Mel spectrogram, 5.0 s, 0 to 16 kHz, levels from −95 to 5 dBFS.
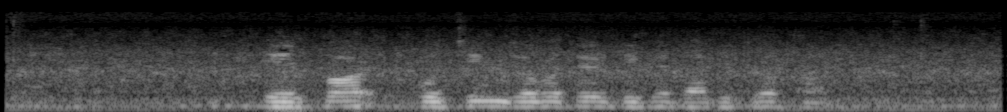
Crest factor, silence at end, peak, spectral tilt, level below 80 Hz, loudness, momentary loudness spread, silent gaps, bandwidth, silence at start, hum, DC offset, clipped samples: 20 dB; 0 s; -14 dBFS; -8.5 dB/octave; -58 dBFS; -32 LUFS; 18 LU; none; 9.8 kHz; 0.05 s; none; under 0.1%; under 0.1%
